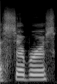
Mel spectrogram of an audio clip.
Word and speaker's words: Cerberus: this kind of cyborg Kerberos is that how you pronounce it things maybe but close yeah Cerberus yeah yeah yeah anyway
